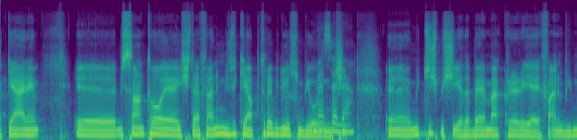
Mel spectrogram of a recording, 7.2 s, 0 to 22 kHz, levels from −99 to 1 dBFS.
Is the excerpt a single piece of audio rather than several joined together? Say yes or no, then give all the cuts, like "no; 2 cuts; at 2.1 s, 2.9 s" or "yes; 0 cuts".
yes; 0 cuts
